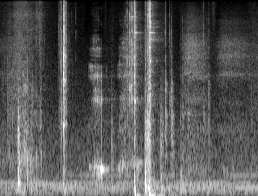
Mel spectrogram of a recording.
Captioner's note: gun cocks; gunshots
